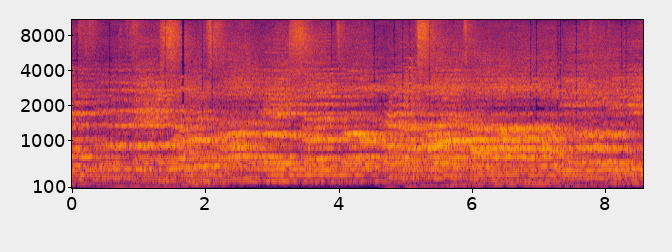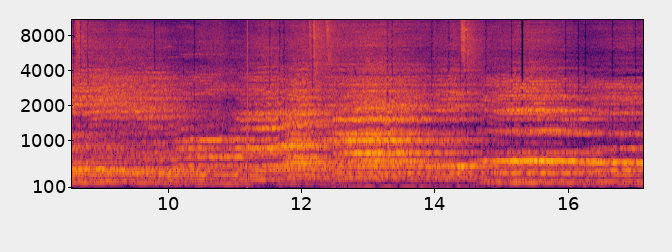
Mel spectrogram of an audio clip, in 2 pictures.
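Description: Choir singing slow, sustained chords in several voice parts, with the hiss of sung consonants now and then.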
